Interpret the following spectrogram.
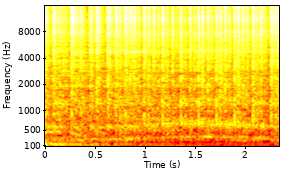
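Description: Tama drum kit played in a drum solo: a fast, even roll of rapid strokes with cymbals ringing over it, the bass drum dropping out.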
